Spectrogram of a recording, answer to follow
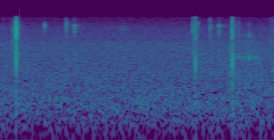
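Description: Faint computer mouse clicks over near silence: one sharper click about a quarter second in, and a few small clicks near the end.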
